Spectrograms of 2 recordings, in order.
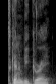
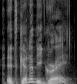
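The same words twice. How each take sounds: First: It is said in his normal voice. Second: It is said in a put-on announcer voice.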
